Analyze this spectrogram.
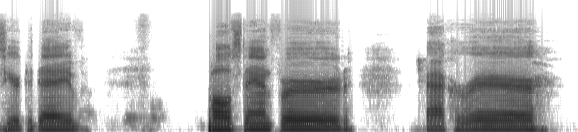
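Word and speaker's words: Herer: today paul stanford jack herrer hair rhymes with hair right jack here uh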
